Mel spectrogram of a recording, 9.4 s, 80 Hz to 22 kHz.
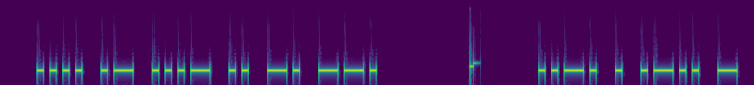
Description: Morse code, heard as a keyed tone, about 15 wpm, 700 Hz. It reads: HAVING FELT
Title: Sets of 5 Words Encore - New Word Drill - 15wpm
